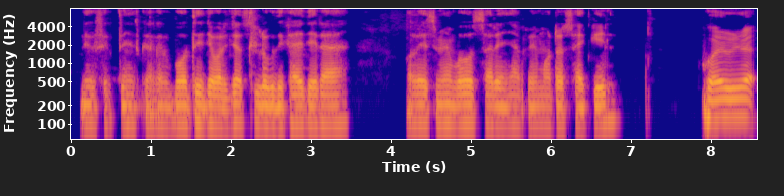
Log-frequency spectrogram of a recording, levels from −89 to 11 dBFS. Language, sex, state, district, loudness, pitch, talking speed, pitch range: Hindi, male, Chhattisgarh, Raigarh, -17 LUFS, 100 Hz, 145 wpm, 100-105 Hz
